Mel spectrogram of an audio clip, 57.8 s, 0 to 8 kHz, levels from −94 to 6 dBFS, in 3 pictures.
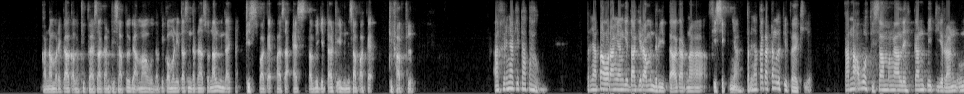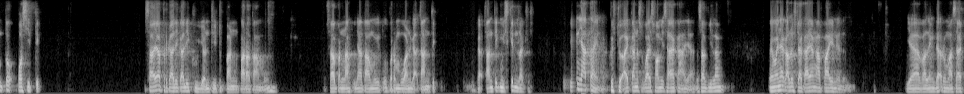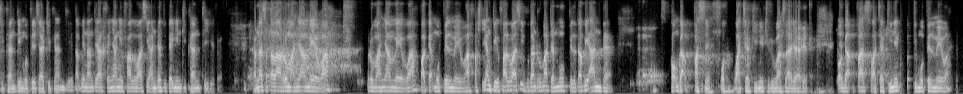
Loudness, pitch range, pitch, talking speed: -19 LUFS, 95-120 Hz, 110 Hz, 140 wpm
